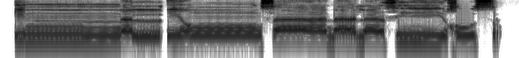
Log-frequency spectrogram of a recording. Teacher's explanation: লা ফি, খ সিন পেশ খুস, র দুই জের রিন, খুস রিন, রকে ওয়াকফের ক্ষেত্রে সাকিন করে ফেলবো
